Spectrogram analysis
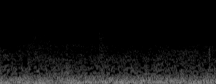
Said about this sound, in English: Got kind of a humming of the air conditioner here, and we're just using the phone microphone when we're out on the road like this.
